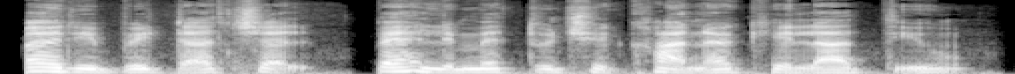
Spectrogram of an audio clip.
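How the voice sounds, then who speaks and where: Story role: caring, anxious middle-aged mother, done by a female narrator, fussing, pitched down, dry sound. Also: fairly quick, fairly bright tone, breathy edge, no echo, exaggerated voice. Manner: fussing, concerned.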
